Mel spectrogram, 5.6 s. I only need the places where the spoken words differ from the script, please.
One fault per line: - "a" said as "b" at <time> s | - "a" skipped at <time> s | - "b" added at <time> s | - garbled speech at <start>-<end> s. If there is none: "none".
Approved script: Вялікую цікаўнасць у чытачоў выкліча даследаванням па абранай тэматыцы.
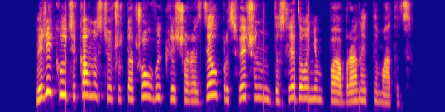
- "раздзел прысвечаны" added at 2.4 s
